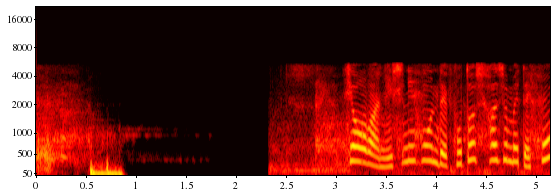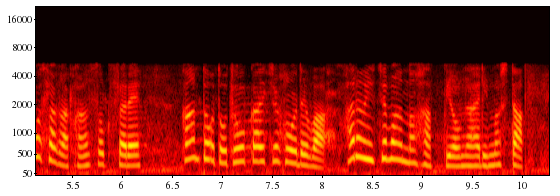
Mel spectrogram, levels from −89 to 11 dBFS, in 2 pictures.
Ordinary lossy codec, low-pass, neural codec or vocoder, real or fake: none; 5.4 kHz; codec, 16 kHz, 4 kbps, X-Codec, HuBERT features, trained on LibriSpeech; fake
